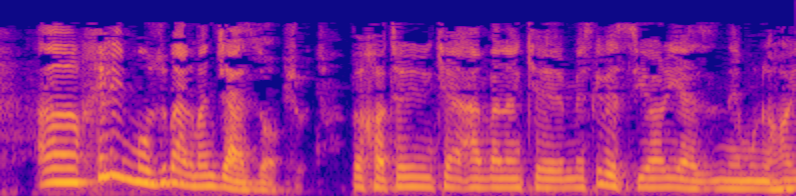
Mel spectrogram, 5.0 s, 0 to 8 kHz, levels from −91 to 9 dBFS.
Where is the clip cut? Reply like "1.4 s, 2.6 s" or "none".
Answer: 3.7 s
